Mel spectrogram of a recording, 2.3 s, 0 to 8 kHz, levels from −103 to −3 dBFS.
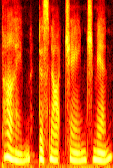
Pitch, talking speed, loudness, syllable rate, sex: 155 Hz, 135 wpm, -16 LUFS, 2.8 syllables/s, female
